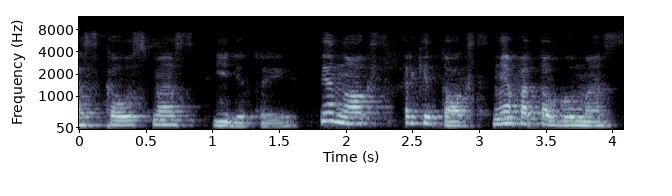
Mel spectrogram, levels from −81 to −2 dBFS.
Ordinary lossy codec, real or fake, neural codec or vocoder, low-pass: AAC, 48 kbps; real; none; 10.8 kHz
